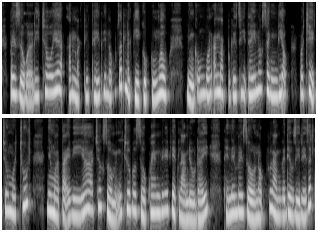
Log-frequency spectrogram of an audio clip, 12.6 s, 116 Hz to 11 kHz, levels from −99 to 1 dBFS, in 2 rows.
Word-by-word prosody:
Bây 265 -1 +3
giờ 245 -4 +1
gọi 195 0 -3
là - - -5
đi 240 +2 -1
chơi 280 +1 +2
á, 315 -1 +3
ăn 250 +1 -1
mặc 215 -3 -2
như 240 - -2
thế 230 -1 +1
thì 275 - -2
nó 235 -4 -3
cũng 280 +4 -22
rất 360 0 -1
là 295 - +4
kỳ 225 -5 +4
cục, 220 +2 -1
đúng 210 +1 +1
không? 260 -2 +4 0.3
Mình 210 -7 +3
cũng 245 +6 -2
muốn 250 -1 +1
ăn 280 +1 +1
mặc 270 -3 +2
một 245 - -7
cái 245 -1 +1
gì 260 +1 -3
đấy 255 0 +2
nó 310 +2 +2
sành 285 -7 +2
điệu, 265 +3 +1 0.3
nó 270 - -1
trẻ 270 -5 +3
trung 255 -1 +1
một 235 - +2
chút. 330 +3 +2 0.3
Nhưng 255 -3 +4
mà 215 -3 +1
tại 190 0 -4
vì 205 -1 -1
á, 270 +2 +1
trước 300 +1 -2
giờ 230 -9 +1
mình 175 - -2
cũng 230 - -3
chưa 270 +2 +1
bao 260 -1 0
giờ 225 -5 -1
quen 235 +3 +1
với 245 - 0
cái 260 - -1
việc 225 - -12
làm 180 -3 0
điều 180 -1 +1
đấy. 190 +8 0 0.3
Thế 210 - -3
nên 230 +2 +3
bây 245 0 +2
giờ 210 -7 +2
nó 190 0 -1
cũng 210 +10 -2
là 235 - +2
một 205 - -2
cái 205 - -1
điều 225 -2 +2
gì 200 -2 +2
đấy 195 0 -1
rất 320 +1 -1
245 Hz, 330 wpm, -25 LUFS, 210-270 Hz, 0.3 s, là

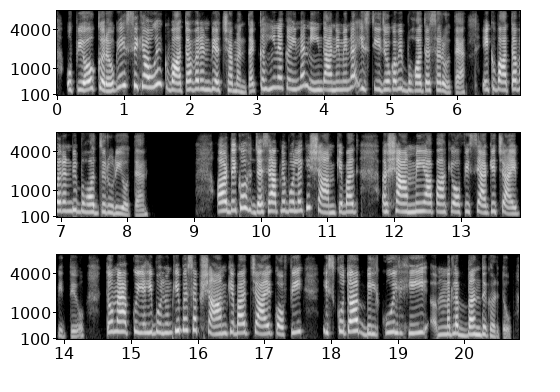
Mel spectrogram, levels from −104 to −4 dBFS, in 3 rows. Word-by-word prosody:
उपयोग 280 +3 +2
करोगे 275 - +2
इससे 425 -1 +2
क्या 390 0 +3
होगा 375 +6 +2
एक 465 -6 -5
वातावरण 285 +3 +2
भी 300 - 0
अच्छा 270 -1 -1
बनता 220 -3 -4
है, - - 0
कहीं 315 +2 -4
न 350 - +3
कहीं 310 -3 -2
ना 380 +6 -1
नींद 275 -2 -2
आने 275 0 +1
में 285 0 -3
ना 370 - 0
इस 300 -2 -3
चीज़ों 285 -1 -2
का 290 0 0
भी 320 - -3
बहुत 255 -1 0
असर 265 -1 -2
होता 185 -3 -4
है, 185 - -4 0.3
एक 290 +3 +1
वातावरण 300 +2 +2
भी 340 - -2
बहुत 265 -4 -1
ज़रूरी 245 -5 -4
होता 175 -5 -5
है। 170 - -10 1.1
और 310 +2 +7
देखो, 405 +6 +2
जैसे 270 +2 +3
आपने 300 +1 +3
बोला 315 0 -2
कि 420 +6 -2
शाम 250 - +1
के 280 - -3
बाद 275 0 0 0.4
अ, 280 - +1
शाम 280 -1 +5
में 280 +2 0
ही 300 - 0
आप 285 0 0
आके 275 +1 -1
ऑफिस 275 0 -2
से - - 0
आके 250 +4 +1
चाय 210 -6 +1
पीते 200 -3 -11
हो, 185 - -11 0.3
तो 340 - 0
मैं 355 0 +5
आपको 350 +1 +2
यही 315 0 +1
बोलूँगी 320 +3 -1
बस 400 0 -1
आप 400 - -2
शाम 285 -3 +2
के 330 +3 -3
बाद 310 0 +2
चाय, 280 -3 +2
कॉफ़ी 295 +6 -1 0.3
इसको 355 +2 -3
तो 355 - +5
आप 375 +1 +7
बिल्कुल 315 +4 -3
ही 305 +2 0
अ, 475 - -12
मतलब 265 +3 -2
बंद 260 -1 +2
कर 195 -4 -8
दो। 435 0 -12
285 Hz, 220 wpm, -23 LUFS, 265-320 Hz, 1.1 s, और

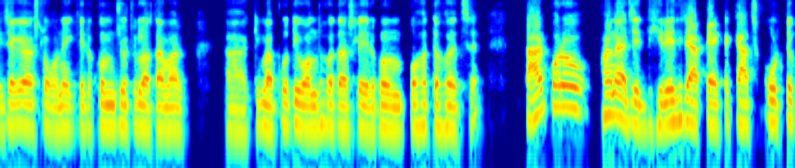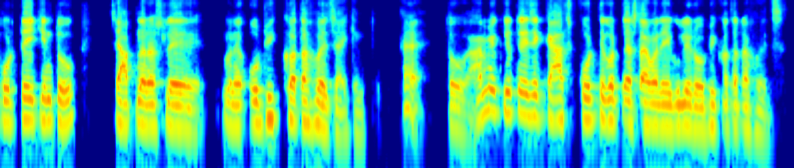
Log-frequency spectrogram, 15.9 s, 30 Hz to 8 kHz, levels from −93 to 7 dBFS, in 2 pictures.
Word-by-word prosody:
এই - - -8
জায়গায় 130 0 +3
আসলে 125 - -4
অনেক 120 0 -1
এরকম 125 +2 -3
জটিলতা 125 -2 0
আমার 115 0 +1 0.5
অ্যা - - -6 0.2
কিংবা 130 -1 +1
প্রতিবন্ধকতা 125 -2 0
আসলে 115 +3 -3
এরকম 120 +1 +1 0.2
পোহাতে 125 0 0
হয়েছে। 120 -2 -2 0.6
তারপরেও 235 -1 +4 0.3
হয় 180 +1 +2
না 175 - +6
যে 135 - +3
ধীরে, 130 +1 +1
ধীরে, 155 0 +3
আপনি 135 - 0
একটা - - -5
কাজ 130 -1 +2 0.2
করতে, 140 +1 +1
করতেই, 145 +2 +3
কিন্তু 145 -2 +1 0.5
যে - - -2
আপনার 135 0 +1
আসলে 125 0 +1 0.5
মানে 125 -1 0 0.2
অভিজ্ঞতা 145 0 +1
হয়ে 125 -4 +2
যায় 90 - -6
কিন্তু। 95 -3 -19 0.3
হ্যাঁ? - - -4 0.3
তো - - -2 0.2
আমিও 205 +1 0
কিন্তু 190 0 0
এই 175 - +1
যে - - +2
কাজ 150 +1 +2 0.2
করতে, 155 0 0
করতে, 150 0 0
আসলে 135 - +2
আমার 130 -1 +3
এগুলোর 125 0 0
অভিজ্ঞতাটা 120 -1 -4
হয়েছে। 90 -6 -9
130 Hz, 180 wpm, -22 LUFS, 120-145 Hz, 0.6 s, না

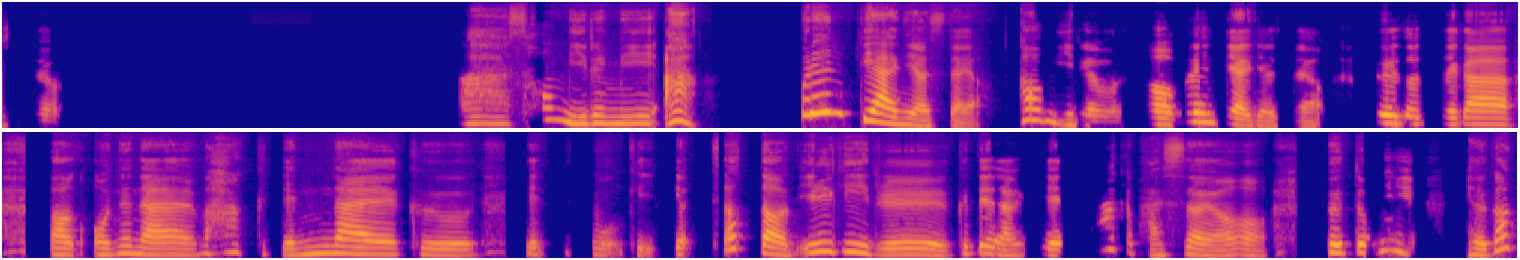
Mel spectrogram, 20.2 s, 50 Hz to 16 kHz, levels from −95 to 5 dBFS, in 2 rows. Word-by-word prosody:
어요. - - -17 2.7
아, 200 -1 -5
섬 320 - -4
이름이 205 0 0
아 280 +5 +5 0.9
쁘렌티안이었어요. 250 - +4 0.3
섬 305 -1 +1
이름은 150 -5 -7 0.2
어 185 -2 +4
쁘렌티안이었어요. 160 - 0 0.4
그래서 215 -2 +3 0.2
제가 185 -2 +5 0.3
막 175 -2 +1
어느 175 +3 -3
날 170 -4 +1
막 235 +3 -8
그 - - -21
옛날 190 0 +2
그 165 -2 -3 0.3
옛 - - -6 0.3
뭐 - - -9
이렇게 - - -10 0.2
여 - - -1 0.2
썼던 330 - +2
일기를 175 - 0
그때 200 +3 -2
당시에 155 -3 -2 0.5
막 310 - -7
이렇게 320 -6 -11
봤어요. 155 -2 -3 0.4
그랬더니 235 +2 +1 0.4
제가 175 - 0
195 Hz, 215 characters per minute, -22 LUFS, 170-230 Hz, 2.7 s, 아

